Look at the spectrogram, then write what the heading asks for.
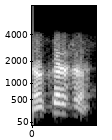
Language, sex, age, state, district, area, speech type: Kannada, male, 60+, Karnataka, Kodagu, rural, conversation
